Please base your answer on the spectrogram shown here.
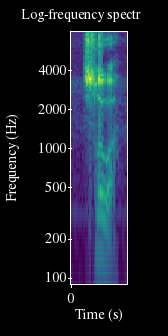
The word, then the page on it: slua: Irish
